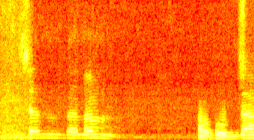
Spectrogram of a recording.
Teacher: तो चंदनम के माँ में भी दोनों ओठ चपक जा रहे हैं और उद्दाम में भी दोनों ओठ चपक जा रहे हैं।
